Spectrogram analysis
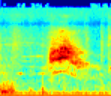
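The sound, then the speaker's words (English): A cat fight at a screen door: one loud, drawn-out, wavering cat yowl rises out of a low background and then fades away. “There's a cat fight happening at the screen door.”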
